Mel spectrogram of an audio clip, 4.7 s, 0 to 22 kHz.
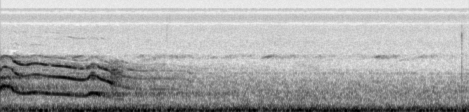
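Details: At night, around 10-11pm, a couple of coyotes howl clearly between forests near Burlington, Ontario. One gives a brief, wavering howl that slides gently downward, then fades.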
